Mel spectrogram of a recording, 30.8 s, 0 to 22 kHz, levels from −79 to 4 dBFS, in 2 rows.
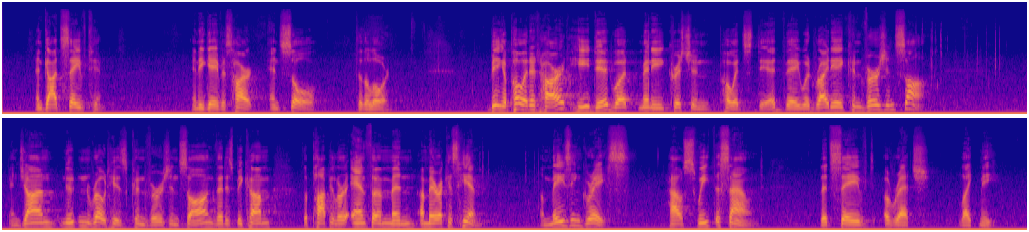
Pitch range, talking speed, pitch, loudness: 115-145 Hz, 115 wpm, 130 Hz, -22 LUFS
